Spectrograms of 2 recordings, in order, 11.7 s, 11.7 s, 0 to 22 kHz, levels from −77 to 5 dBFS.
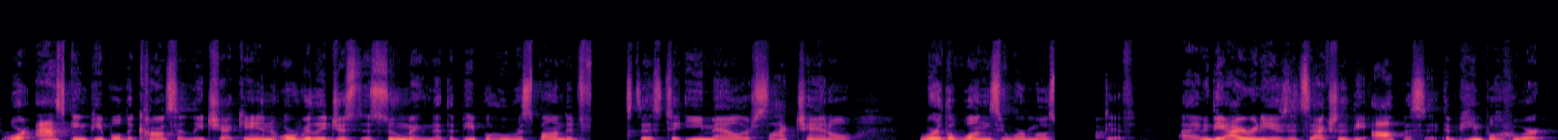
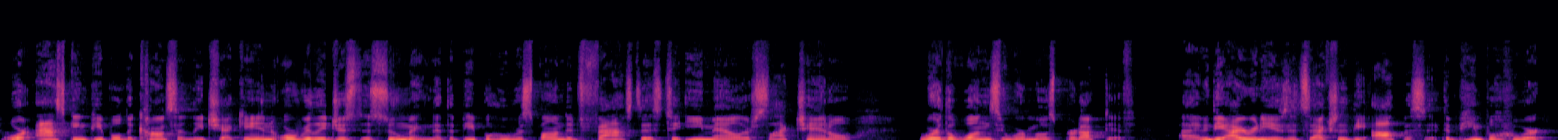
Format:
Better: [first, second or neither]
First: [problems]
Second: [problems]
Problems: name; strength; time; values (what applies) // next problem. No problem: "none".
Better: second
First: audio cutting out; at 4.5 s and at 8 s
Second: none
